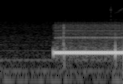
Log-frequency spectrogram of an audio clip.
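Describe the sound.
Telephone ringback tone during a call: after a quiet start, a steady, loud, mid-pitched electronic tone begins and holds unbroken to the end.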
